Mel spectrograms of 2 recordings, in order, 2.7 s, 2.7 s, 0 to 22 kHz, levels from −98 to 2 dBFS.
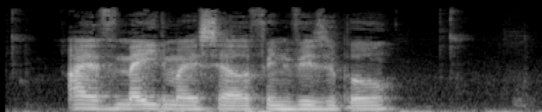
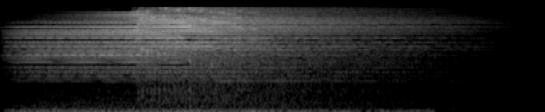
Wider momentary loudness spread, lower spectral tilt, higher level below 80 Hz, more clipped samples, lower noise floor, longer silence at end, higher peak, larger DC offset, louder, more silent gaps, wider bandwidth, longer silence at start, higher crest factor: second, 7 LU vs 21 LU; first, -5 dB/octave vs 6 dB/octave; first, -50 dBFS vs -76 dBFS; neither; second, -46 dBFS vs -73 dBFS; second, 0.15 s vs 0.8 s; first, -6 dBFS vs -14 dBFS; neither; first, -23 LUFS vs -29 LUFS; neither; about the same, 16 kHz vs 16.5 kHz; about the same, 0.1 s vs 0.05 s; about the same, 18 dB vs 22 dB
